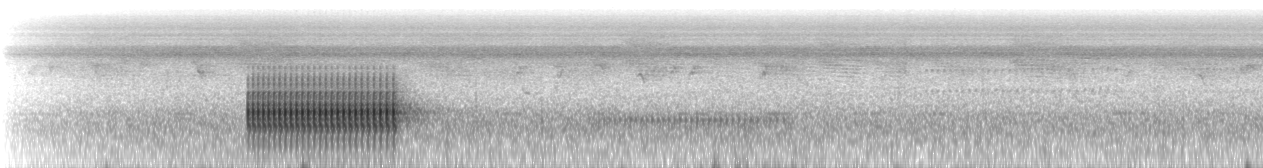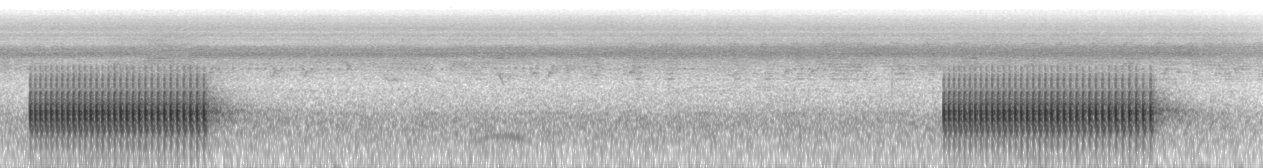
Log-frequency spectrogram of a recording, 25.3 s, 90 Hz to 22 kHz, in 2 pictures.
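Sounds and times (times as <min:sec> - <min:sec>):
high insect hum in Danum Valley: 0:00.0 - 0:25.2
buff-necked woodpecker giving pulsed bursts in Danum Valley: 0:02.5 - 0:04.4, 0:12.9 - 0:15.3, 0:22.0 - 0:24.7.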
